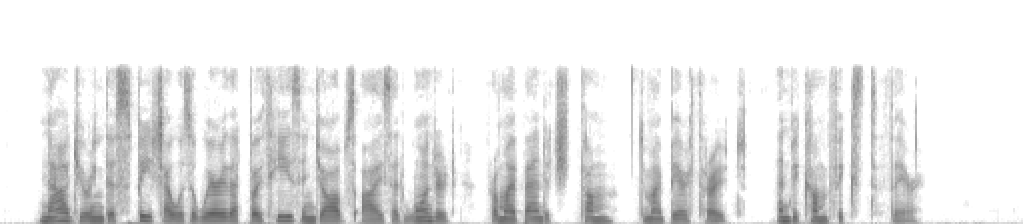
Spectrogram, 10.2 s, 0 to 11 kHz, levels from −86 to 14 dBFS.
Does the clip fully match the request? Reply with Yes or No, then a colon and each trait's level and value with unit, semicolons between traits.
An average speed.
Yes: average, 160 wpm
